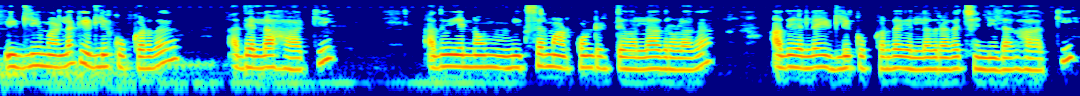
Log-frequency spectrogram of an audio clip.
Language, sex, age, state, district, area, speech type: Kannada, female, 30-45, Karnataka, Bidar, urban, spontaneous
